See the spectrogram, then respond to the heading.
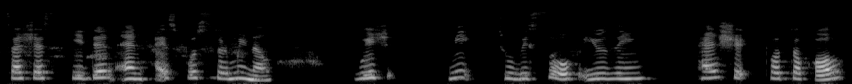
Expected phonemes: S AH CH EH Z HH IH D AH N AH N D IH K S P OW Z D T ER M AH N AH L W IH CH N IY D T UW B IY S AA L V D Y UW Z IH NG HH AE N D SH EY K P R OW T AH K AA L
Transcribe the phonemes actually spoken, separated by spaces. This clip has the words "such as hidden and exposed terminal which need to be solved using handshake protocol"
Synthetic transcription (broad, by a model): S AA CH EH S HH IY D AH N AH N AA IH S F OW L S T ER M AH N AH L W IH CH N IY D T UW B IY S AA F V Y UW Z IH NG HH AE N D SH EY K P R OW T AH K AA L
